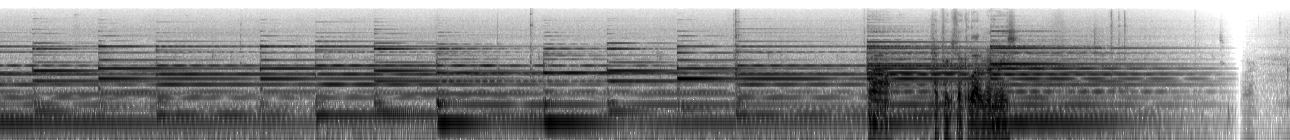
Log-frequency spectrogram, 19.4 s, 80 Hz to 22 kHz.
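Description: A 7-day wind-up chiming clock ticks steadily while ringing tones sustain and decay, with a louder burst of strikes near the end before fading out; someone speaks briefly over it.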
